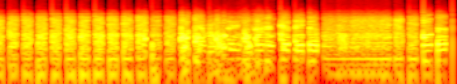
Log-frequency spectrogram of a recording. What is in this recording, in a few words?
TECHNO VOCALS 140; Techno2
